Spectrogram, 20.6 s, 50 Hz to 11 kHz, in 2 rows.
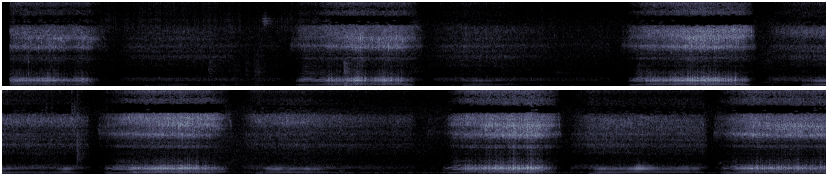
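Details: Sleeping baby snoring loudly and rhythmically, about 16 breaths a minute, with a rough, rattling tone like an old man.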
